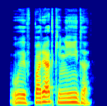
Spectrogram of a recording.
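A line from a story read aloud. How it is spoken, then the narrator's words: Plain. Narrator (Russian): спросил охранник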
